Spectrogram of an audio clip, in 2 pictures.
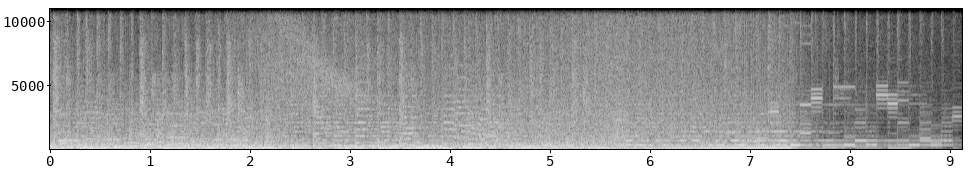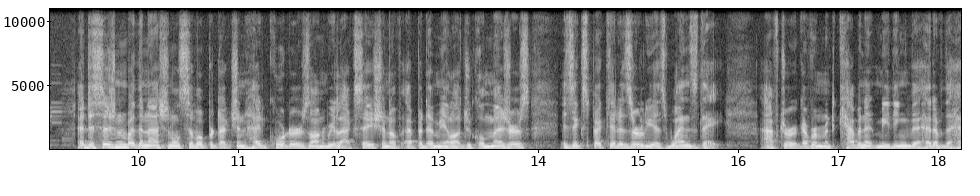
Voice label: croatia english, stations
